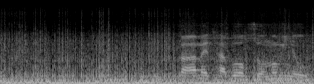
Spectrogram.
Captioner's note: speaking french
